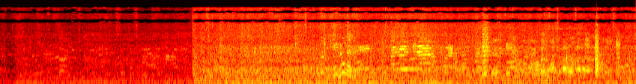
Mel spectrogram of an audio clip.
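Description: Footsteps shuffle on a hard walkway.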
